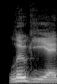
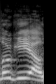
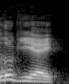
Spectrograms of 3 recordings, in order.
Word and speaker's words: Lugie: Lugie, not Lugia, Lugie. It's spelled L-U-G-I-E.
